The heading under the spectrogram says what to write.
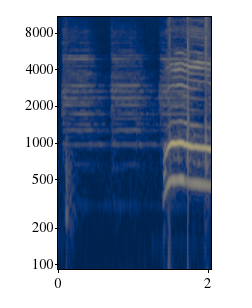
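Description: A timer buzzer goes off to mark time up: two flat, harsh buzzes with a brief gap, then a louder, longer sustained buzz punctuated by a few sharp clicks.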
